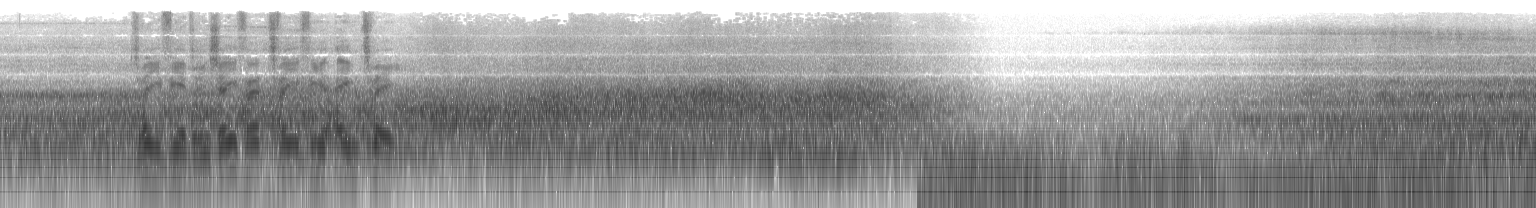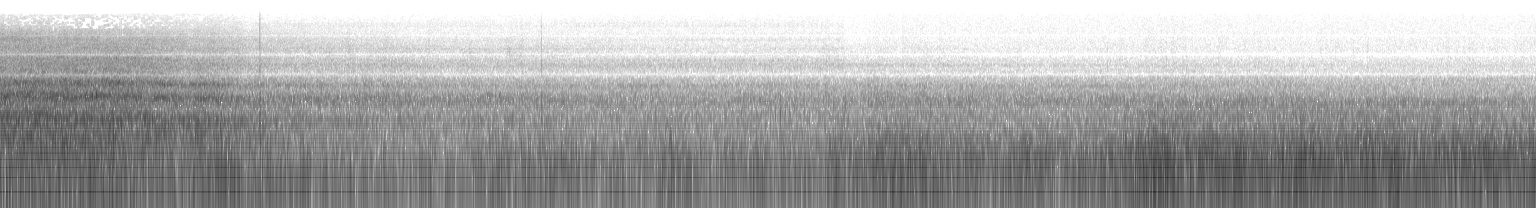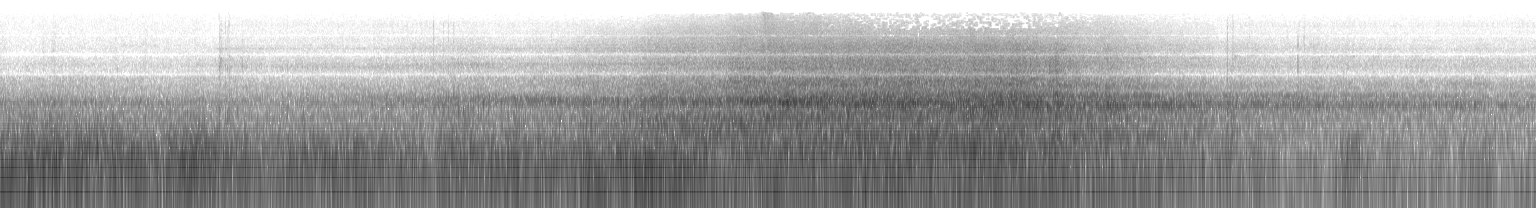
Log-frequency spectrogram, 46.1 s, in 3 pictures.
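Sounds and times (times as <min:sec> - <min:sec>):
train rushing hiss: 0:00.0 - 0:09.8, 0:11.7 - 0:19.2
train wheels rumbling on rails: 0:00.0 - 0:46.0.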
